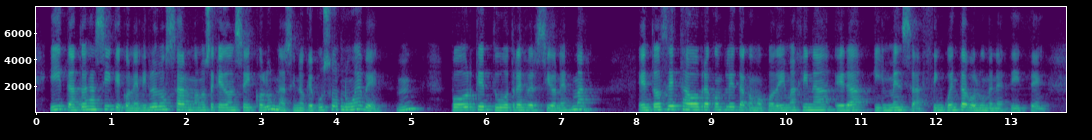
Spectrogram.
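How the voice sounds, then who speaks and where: Using a normal speaking voice, a woman keeps a medium pitch and moderate pace, with ordinary pitch variation. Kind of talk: lecture.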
